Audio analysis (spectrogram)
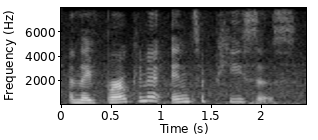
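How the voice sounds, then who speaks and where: A woman's voice: fairly high pitch, wildly swooping pitch, a little slow, slight background noise, full character voice, poor audio. A woman voicing a tiny, upset baby bear from a children's storybook.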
